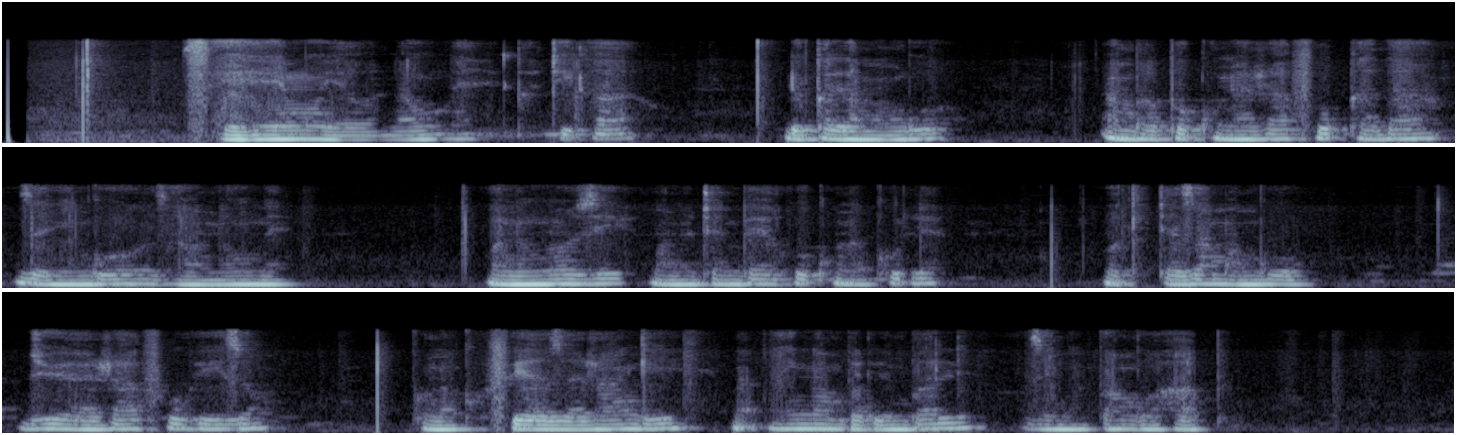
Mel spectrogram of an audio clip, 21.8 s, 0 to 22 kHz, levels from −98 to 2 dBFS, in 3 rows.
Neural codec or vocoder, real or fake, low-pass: none; real; 7.2 kHz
